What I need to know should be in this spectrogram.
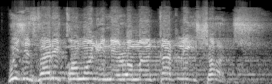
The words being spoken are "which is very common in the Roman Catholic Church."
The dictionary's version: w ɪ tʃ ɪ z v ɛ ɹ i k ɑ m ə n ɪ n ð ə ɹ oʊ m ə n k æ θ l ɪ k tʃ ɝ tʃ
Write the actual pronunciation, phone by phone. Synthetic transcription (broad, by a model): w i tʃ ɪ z v ɛ ɹ i k ɑ m ə n ɪ n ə ɹ oʊ m ə n k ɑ t l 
